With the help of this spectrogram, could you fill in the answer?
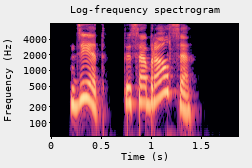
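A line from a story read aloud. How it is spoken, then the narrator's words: Calling out loudly. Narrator (Russian): прокричала Аглая в пространство квартиры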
